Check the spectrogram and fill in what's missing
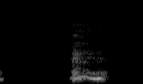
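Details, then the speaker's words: Single harsh, noisy indrawn breath under half a second, imitated in a pediatric respirology review to demonstrate stridor, a harsh continuous inspiratory sound from partial upper airway obstruction. "هذا الصوت اللي بتلاحظ اسمه سترايدر"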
